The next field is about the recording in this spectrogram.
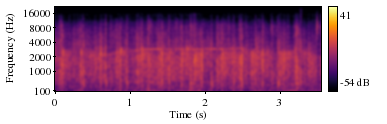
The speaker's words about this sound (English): So let's give a round of applause to Nuestras Raices for all their work.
